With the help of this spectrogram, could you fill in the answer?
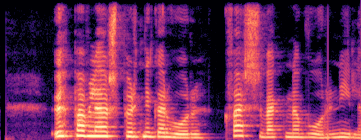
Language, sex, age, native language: Icelandic, female, 20-29, Icelandic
